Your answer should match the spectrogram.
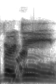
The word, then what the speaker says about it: Verdine: It's Verdine.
